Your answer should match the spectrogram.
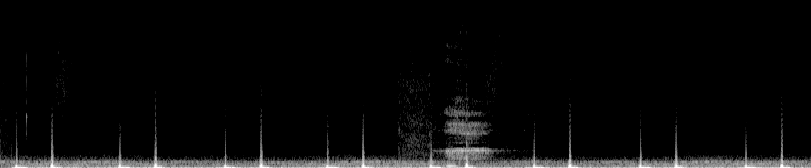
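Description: Heartbeat sound effect: slow, steady double thumps (lub-dub), about one beat a second, eight beats, over a faint steady drone, with a short breath near the middle.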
